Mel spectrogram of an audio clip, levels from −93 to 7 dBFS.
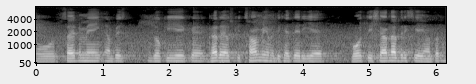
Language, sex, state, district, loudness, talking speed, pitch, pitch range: Hindi, male, Rajasthan, Bikaner, -19 LUFS, 235 wpm, 140 Hz, 135-145 Hz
